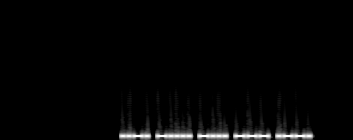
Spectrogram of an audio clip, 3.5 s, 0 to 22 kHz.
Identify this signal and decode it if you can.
Morse code, heard as a keyed tone, about 40 wpm, 700 Hz. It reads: F6BOP
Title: DXCC-100 Call Signs - 5 Characters - 40wpm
